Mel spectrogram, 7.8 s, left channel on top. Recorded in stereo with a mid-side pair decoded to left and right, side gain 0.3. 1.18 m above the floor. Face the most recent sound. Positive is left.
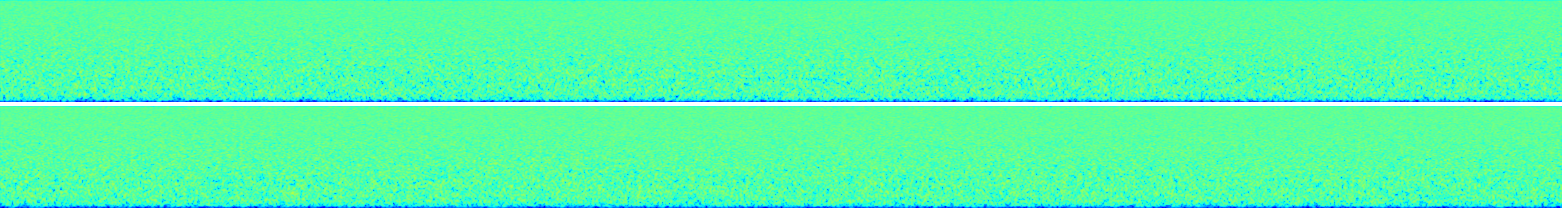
No sound to turn to.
